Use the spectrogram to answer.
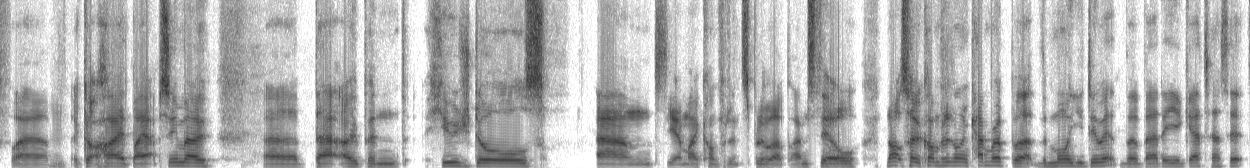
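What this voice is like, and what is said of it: British accent. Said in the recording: “I'd rather have a British accent”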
